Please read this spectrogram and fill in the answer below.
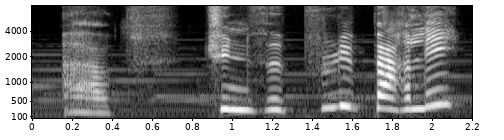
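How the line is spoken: Exclaimed. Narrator (French): s'écrie-t-elle

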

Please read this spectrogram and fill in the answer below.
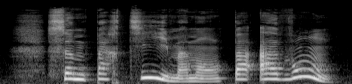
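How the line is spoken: Impatient, disdainful exclamation. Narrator (French): s'écria le collégien avec une impatience dédaigneuse et presque dure

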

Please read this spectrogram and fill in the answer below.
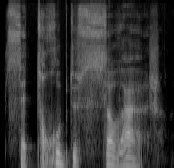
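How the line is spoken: Growl. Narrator (French): grogna McLaughlin

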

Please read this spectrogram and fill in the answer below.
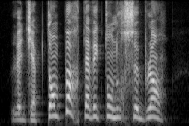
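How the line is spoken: Miser grumbling. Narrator (French): grommela l'avare

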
